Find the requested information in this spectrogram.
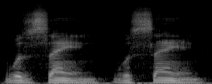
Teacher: was is short and Z at the end linking again so was saying sounds like was saying was saying well every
